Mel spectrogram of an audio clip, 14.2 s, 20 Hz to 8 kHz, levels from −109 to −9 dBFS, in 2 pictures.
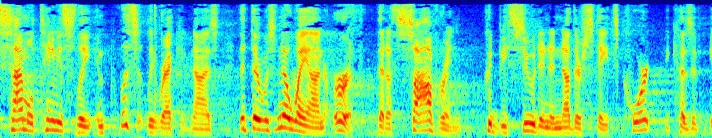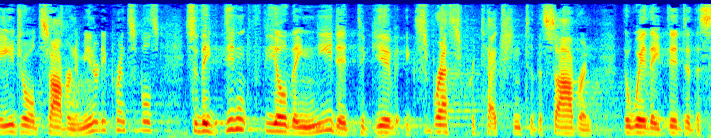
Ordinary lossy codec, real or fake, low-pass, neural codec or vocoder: MP3, 48 kbps; real; 7.2 kHz; none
